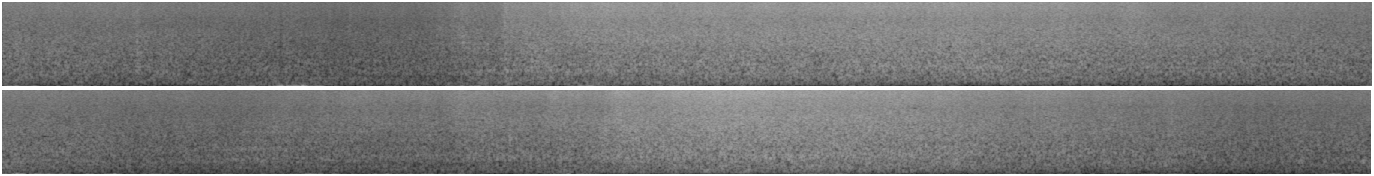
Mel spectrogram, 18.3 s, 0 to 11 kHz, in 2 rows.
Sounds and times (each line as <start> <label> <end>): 0.0 Ocean 18.2
4.4 random people 8.0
